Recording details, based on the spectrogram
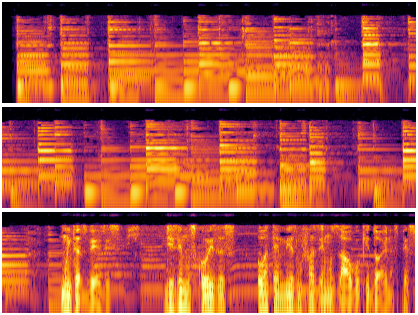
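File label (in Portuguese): Namorados Com Reconciliação, male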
